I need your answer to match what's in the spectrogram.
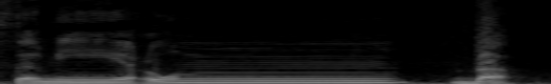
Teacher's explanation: كذلك إن أتى تنوين مثلا والله سميع بصير، والله سميع آخرها تنوين سميع، نقلب هذا التنوين الذي هو في الحقيقة نون ساكنة نقلبه إلى ميم ثم نمط غنته نقول سميع با، فنطبق الشفتين على الميم وعلى الباء التي بعدها إطباقا واحدا.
